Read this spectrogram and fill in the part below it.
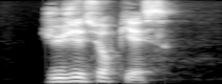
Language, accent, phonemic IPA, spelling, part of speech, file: French, France, /ʒy.ʒe syʁ pjɛs/, juger sur pièces, verb, LL-Q150 (fra)-juger sur pièces.wav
